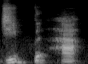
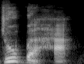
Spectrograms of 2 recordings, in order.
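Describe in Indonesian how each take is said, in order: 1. Vokal pertama adalah i. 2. Vokal pertama adalah u. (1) "Maka jangan dibaca jibhah" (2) "Jangan dibaca dengan jubhah"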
